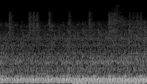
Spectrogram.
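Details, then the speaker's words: BMW M3 F80 with a newly installed race motor, first start, flex fuel on E30 and new turbos: deep, even, rock-steady idle rumble with no stumbles or misses, idling healthily. "all right so far everything is great i don't know if you can hear not but rock steady idle look at it"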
